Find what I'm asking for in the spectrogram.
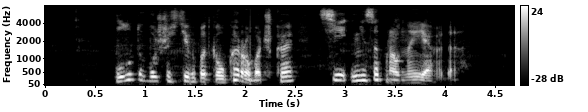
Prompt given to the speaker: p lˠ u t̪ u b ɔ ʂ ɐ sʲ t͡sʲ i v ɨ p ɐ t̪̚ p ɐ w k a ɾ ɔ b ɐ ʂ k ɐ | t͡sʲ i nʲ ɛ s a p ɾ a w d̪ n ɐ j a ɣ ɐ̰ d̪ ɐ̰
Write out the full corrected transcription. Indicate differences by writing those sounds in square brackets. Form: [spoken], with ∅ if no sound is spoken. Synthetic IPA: p lˠ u t̪ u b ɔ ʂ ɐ sʲ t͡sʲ i v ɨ p ɐ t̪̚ [k] ɐ w k a ɾ ɔ b ɐ [t͡ʂ] k ɐ | t͡sʲ i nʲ ɛ s a p ɾ a w d̪ n ɐ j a ɣ ɐ̰ d̪ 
